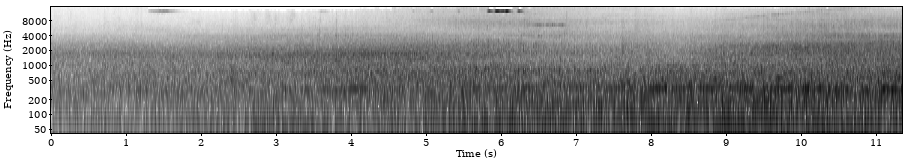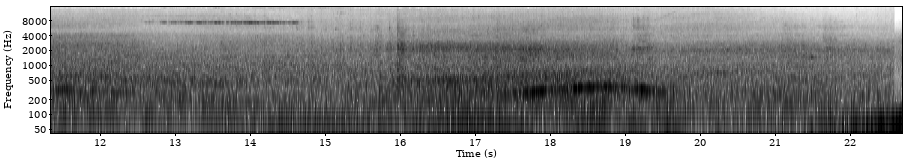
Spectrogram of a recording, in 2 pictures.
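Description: Street traffic: a heavy motor vehicle's engine running and passing, swelling in level over the first ten seconds, with its engine note rising and falling again near the end. A short knock sounds about six seconds in.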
